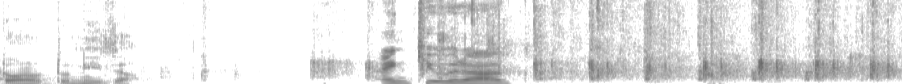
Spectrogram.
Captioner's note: applause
